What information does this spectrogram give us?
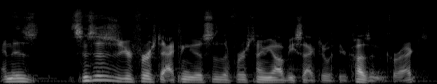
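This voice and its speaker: A man's voice: fairly low pitch, fast talker. A man interviewing a guest in a casual, friendly way, with small jokes between his questions. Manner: friendly, joking, lively intonation.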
